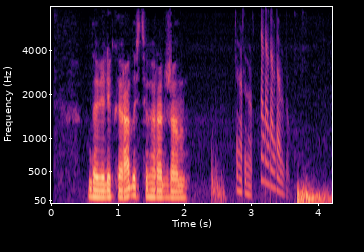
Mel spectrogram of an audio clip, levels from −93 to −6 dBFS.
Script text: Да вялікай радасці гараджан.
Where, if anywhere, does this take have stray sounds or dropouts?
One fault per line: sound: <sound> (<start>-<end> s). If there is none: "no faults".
sound: chirp (2.4-3.6 s)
